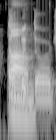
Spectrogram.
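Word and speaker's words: Elbegdorj: Mongolia almost immediately because Egbert Doğ, am I pronouncing that right? I think I am. Elbigdorge, yeah. Yeah, Egbert Doğ.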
